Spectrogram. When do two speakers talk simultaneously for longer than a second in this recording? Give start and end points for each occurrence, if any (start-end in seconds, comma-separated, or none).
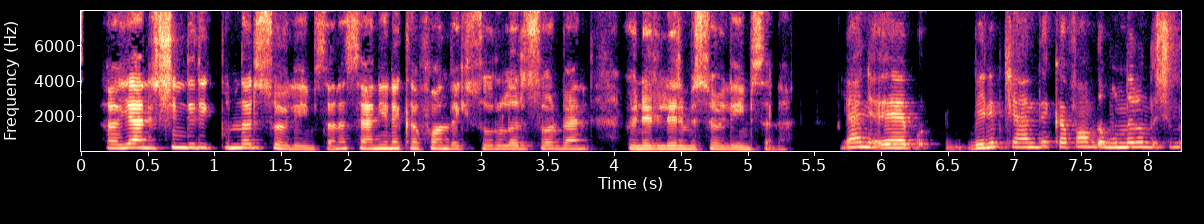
none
